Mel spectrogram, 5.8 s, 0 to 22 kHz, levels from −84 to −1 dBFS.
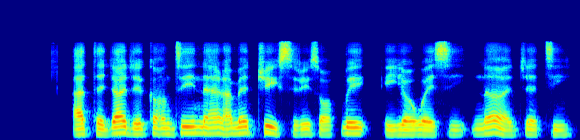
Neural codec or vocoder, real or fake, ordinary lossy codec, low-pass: codec, 16 kHz, 0.3 kbps, FocalCodec; fake; none; 7.2 kHz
